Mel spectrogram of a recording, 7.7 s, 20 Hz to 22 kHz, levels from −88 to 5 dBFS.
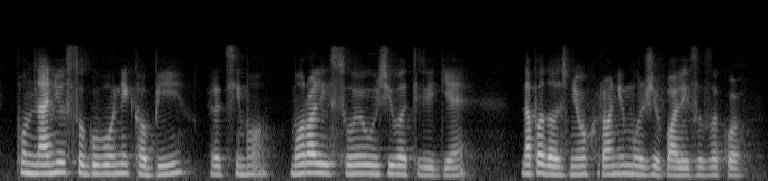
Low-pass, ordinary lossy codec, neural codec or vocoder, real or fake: none; none; codec, 16 kHz, about 1 kbps, DyCAST, with the encoder's durations; fake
